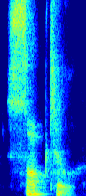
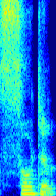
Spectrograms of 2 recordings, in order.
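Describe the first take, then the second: First: The word is said with a sounded B. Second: The word is said with a silent B. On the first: The speaker calls it wrong. "many people pronounce this word as subtle. No, please" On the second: The speaker calls it right. "We talk about subtle"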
